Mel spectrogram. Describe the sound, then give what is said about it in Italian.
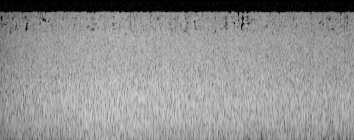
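A steady, full roar of water rushing over a river weir in Bologna, Italy, loud and holding constant without breaks or voices for the whole stretch. “l'acqua è, in effetti, uno degli elementi del quartiere”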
